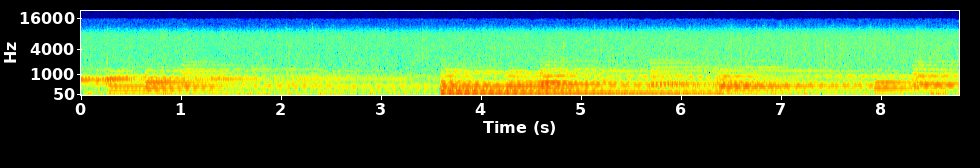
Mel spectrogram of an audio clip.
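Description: Slow, calm improvised chords on a sampled grand piano (Spitfire LABS Autograph Grand), played from a digital keyboard over a steady rain ambience. A deep bass chord comes in about three and a half seconds in, the loudest moment, and rings for about three seconds.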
